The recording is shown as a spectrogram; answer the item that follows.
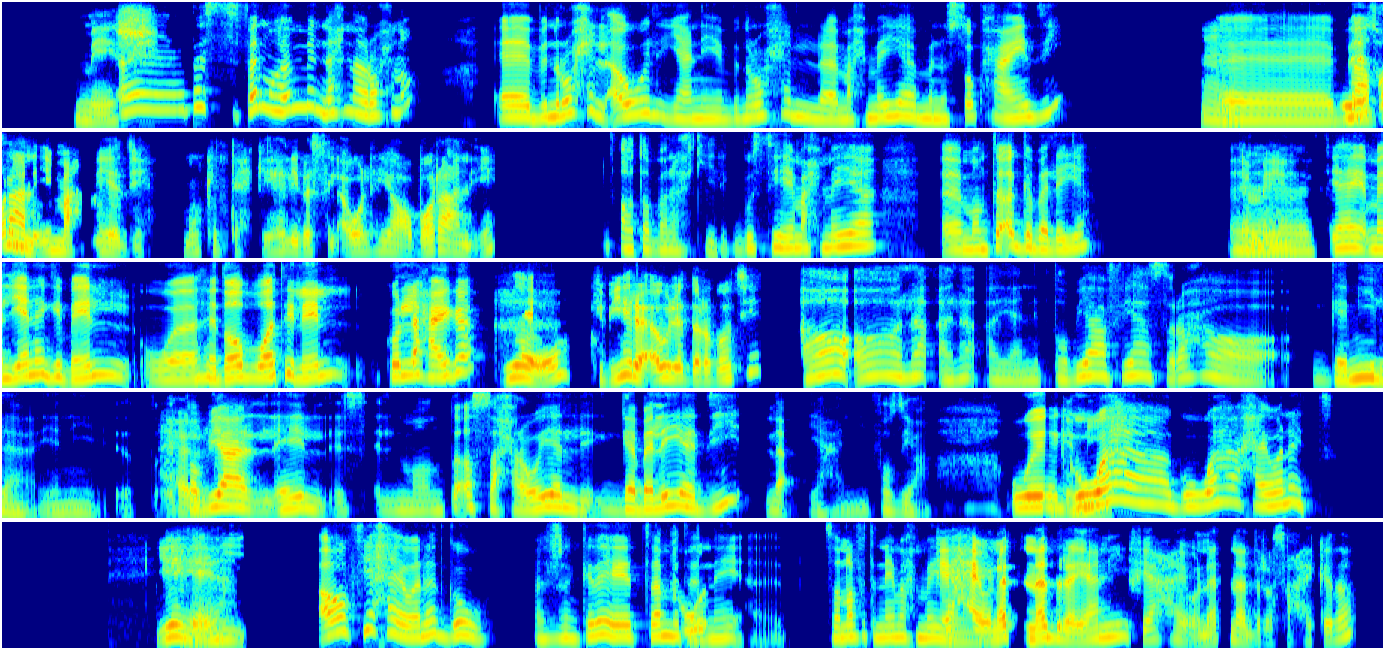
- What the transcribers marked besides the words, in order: tapping
- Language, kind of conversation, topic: Arabic, podcast, إيه أجمل غروب شمس أو شروق شمس شفته وإنت برّه مصر؟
